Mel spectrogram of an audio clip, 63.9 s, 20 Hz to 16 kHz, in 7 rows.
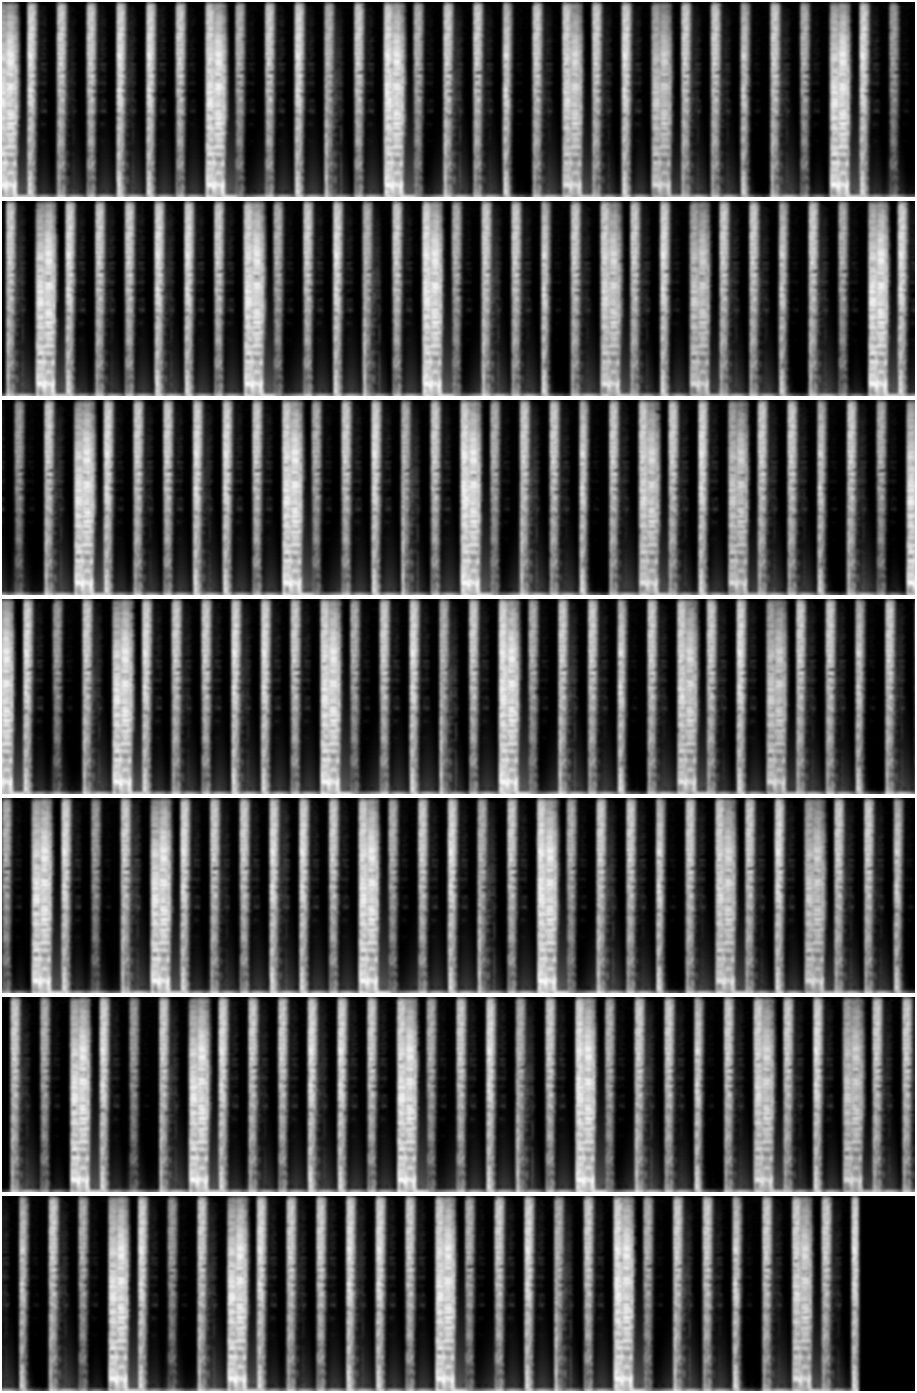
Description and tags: Audio 20Patt 13 100 bpm20
The sound chip of the HR 16 has a LOT of pins. A ribbon cable out to a connection box allows an enormous number of amazing possibilities. These sounds are all coming directly out of the Alesis, with no processing. I made 20 of these using pattern 13, a pattern I'd programmed a long time ago. But I could have made 200.. there's so many permutations.
glitch, Alesis, percussive, circuitbent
